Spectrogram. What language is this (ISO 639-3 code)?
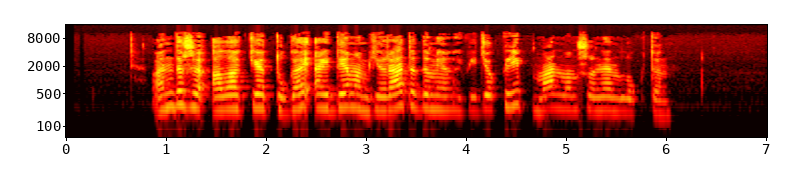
chm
